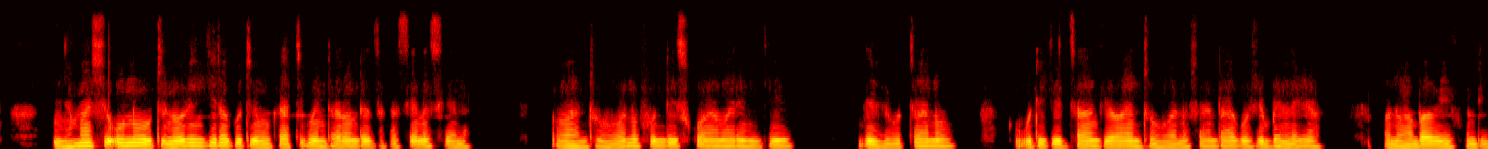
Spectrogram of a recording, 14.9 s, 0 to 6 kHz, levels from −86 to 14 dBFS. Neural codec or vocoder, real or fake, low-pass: none; real; 5.4 kHz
